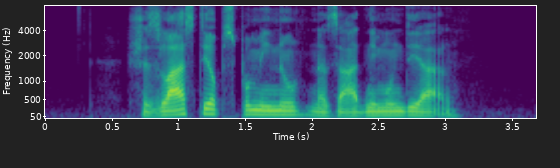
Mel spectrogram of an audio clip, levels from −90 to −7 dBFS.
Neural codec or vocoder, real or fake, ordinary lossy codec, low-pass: codec, 16 kHz, 4 kbps, FunCodec, trained on LibriTTS, 50 frames a second; fake; none; none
